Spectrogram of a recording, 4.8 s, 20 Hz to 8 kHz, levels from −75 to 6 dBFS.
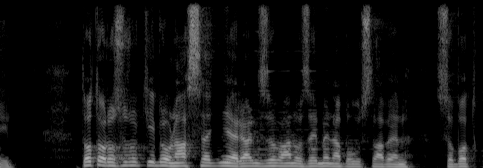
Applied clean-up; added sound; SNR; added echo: neural mask model DeepFilterNet 3.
